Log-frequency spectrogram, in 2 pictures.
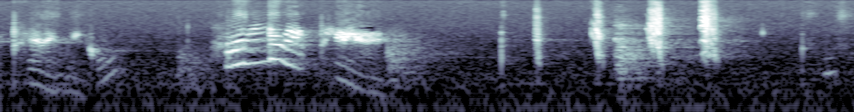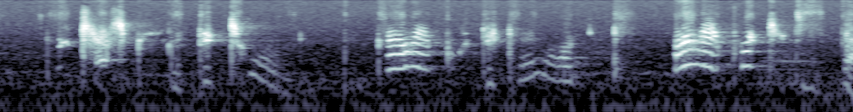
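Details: A hand-reared talking budgerigar from Australia talks in a thin, scratchy, high-pitched voice, with quick mimicked phrases between chirps.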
